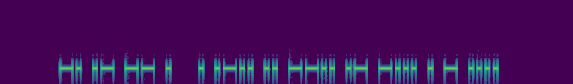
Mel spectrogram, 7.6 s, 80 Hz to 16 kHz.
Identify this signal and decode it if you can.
Morse code, heard as a keyed tone, about 22 wpm, 700 Hz. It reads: NAME ELIZABETH
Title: K1USN SST QSO Practice 22wpm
